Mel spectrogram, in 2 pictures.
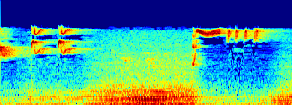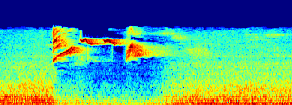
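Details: Loud, persistent orange-headed thrush song. Short clusters of high twittering, whistled notes come in three separate bursts, each with quick downward slurs, separated by pauses over a low background hum.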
